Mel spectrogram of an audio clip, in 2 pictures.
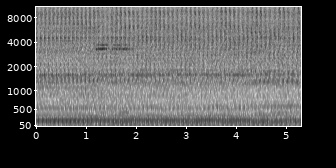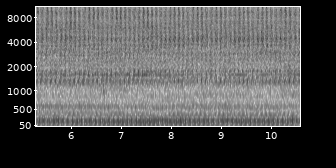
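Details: Maruti 800 DX 5-speed MPFI petrol engine idling with an uneven, stumbling beat of about three pulses a second, typical of a misfire.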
